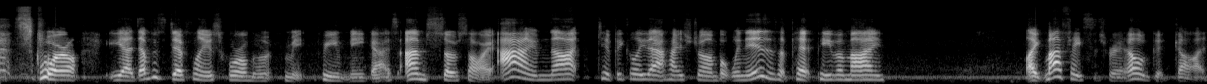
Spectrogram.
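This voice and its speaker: With an American accent, a woman speaks in a fairly high, bright, sharp voice, her intonation lively and her loudness swinging widely. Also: moderate pace. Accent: thick country. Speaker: livestream host. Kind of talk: casual livestream chat. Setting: livestream.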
